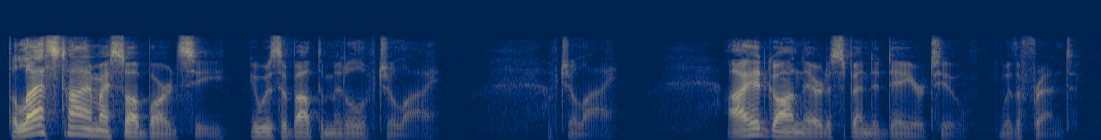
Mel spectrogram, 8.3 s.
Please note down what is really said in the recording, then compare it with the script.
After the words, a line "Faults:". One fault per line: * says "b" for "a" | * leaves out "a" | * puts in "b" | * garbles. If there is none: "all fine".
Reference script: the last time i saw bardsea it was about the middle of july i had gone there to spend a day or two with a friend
the last time i saw bardsea it was about the middle of july of july i had gone there to spend a day or two with a friend
Faults:
* puts in "of july"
